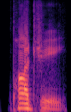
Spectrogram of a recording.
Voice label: "podgy", American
